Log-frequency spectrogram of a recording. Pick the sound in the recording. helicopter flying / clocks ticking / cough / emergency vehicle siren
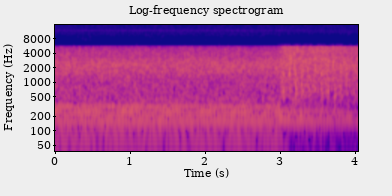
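helicopter flying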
